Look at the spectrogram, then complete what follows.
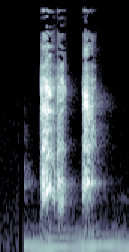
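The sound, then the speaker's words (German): A voice makes a couple of quick, breathy hiccup sounds, a double hic followed by a single one after a brief pause, over a faint low hum. “Gegen Schluckauf hilft Erschrecken.”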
